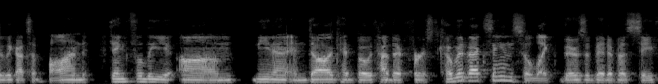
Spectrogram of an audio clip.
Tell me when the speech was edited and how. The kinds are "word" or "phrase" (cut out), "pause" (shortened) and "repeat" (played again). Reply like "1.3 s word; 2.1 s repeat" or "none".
1.0 s pause; 2.4 s pause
